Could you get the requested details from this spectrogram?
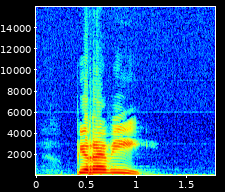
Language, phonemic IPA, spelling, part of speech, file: Tamil, /pɪrɐʋiː/, பிறவி, noun / adjective, Ta-பிறவி.ogg
- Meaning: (noun) 1. birth, nativity 2. offspring, spawn 3. lifetime 4. transmigration, subjection of the soul to births 5. origin, production 6. natural disposition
